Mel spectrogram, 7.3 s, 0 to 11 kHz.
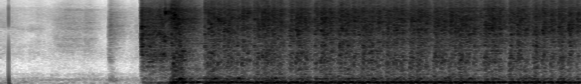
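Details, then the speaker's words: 1967 Camaro with 454 big-block V8, cold start after sorting a fuel issue: starter whirs briefly, catches and settles into a steady, loping, even idle with no knocks or misses; normal cold start. "let's see if it fires up there she is"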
